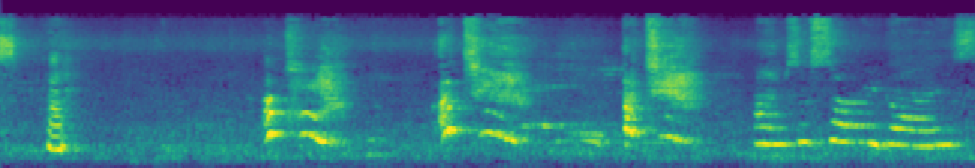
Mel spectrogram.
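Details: Girls acting out types of sneezers: a series of voiced, exaggerated, playful sneeze-like bursts ending in a drawn-out vocal sound; simulated sneezing.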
